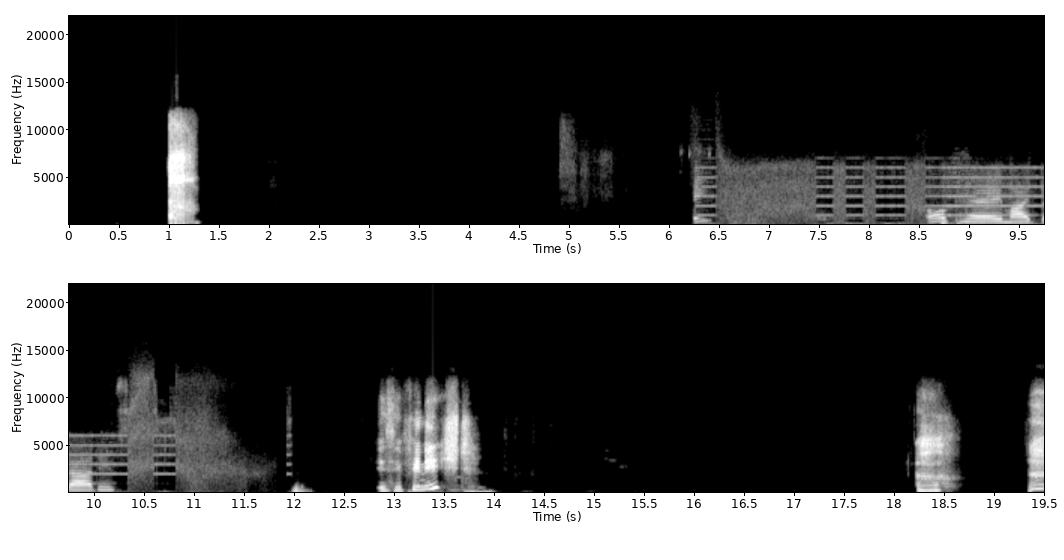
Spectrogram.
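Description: Young women talk with each other over an online call, in short bursts.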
